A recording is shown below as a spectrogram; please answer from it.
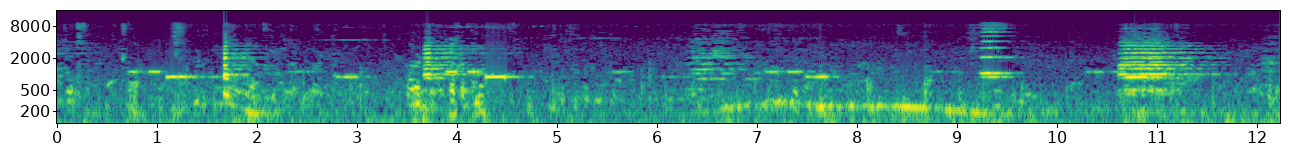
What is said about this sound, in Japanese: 結構、車のクラクションがプープーなりますね。この辺が、東京にはあんまりない感じかな。クラクション鳴らすことなんて、まあ、ほぼほぼないですからね。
